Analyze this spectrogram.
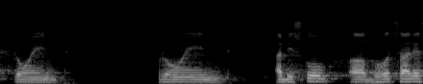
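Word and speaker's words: Freund: ए ऊ को हमने पढ़ना है ओए, तो इसको हम पढ़ेंगे फ्रोएंट, फ्रोएंट।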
